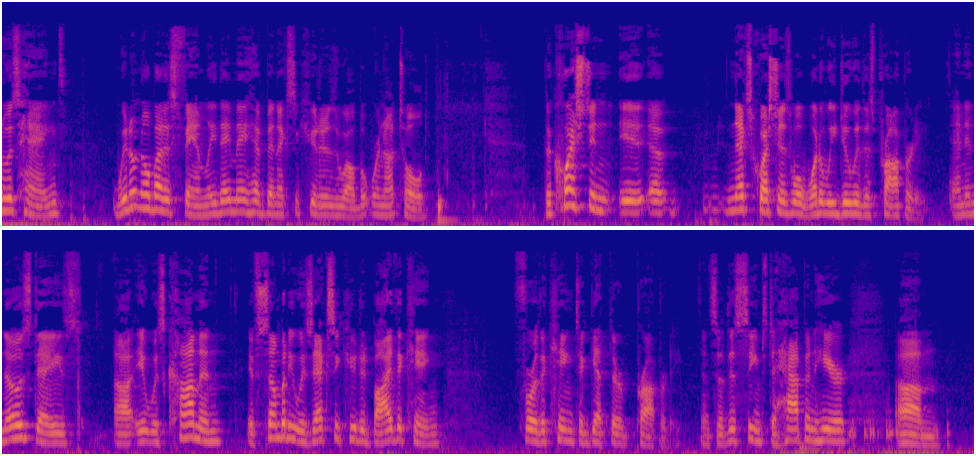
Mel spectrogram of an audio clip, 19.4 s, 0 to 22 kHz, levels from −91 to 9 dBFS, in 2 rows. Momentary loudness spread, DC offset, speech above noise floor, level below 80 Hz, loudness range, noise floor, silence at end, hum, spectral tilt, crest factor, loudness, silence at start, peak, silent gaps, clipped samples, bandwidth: 14 LU; under 0.1%; 33 dB; -58 dBFS; 5 LU; -63 dBFS; 0.25 s; none; -4.5 dB/octave; 24 dB; -30 LUFS; 0 s; -6 dBFS; none; under 0.1%; 15.5 kHz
